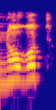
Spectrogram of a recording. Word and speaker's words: något: Claro, puede decir nogot o puede decir not, como dice ella, ¿no?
